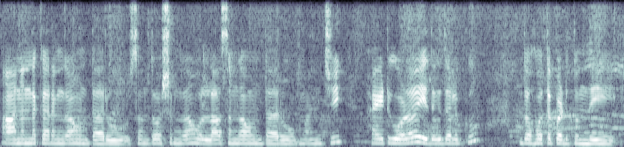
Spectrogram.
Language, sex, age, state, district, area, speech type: Telugu, female, 18-30, Andhra Pradesh, Konaseema, rural, spontaneous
